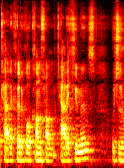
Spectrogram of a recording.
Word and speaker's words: catechetical: So in light of that, I noticed that you were working on a catechetical, I don't know if I'm pronouncing that right. That word is such a tongue twister. – Catechetical, yeah.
